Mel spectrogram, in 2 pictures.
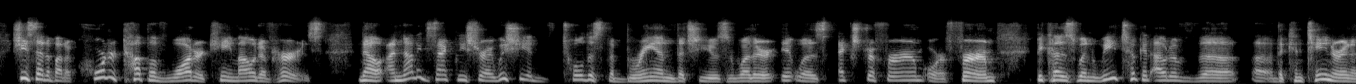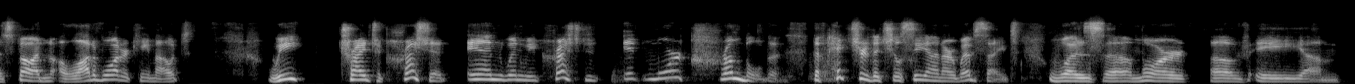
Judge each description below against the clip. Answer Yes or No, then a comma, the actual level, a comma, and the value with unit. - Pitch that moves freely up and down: Yes, wide, 6.4 semitones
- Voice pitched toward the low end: No, medium, 185 Hz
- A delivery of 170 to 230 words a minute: Yes, average, 185 wpm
